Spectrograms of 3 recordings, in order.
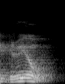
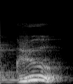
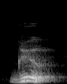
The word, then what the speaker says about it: grew: Cuidado, não é grill, tá? É grew, grew. Lembra daquele cara que é o vilão no meu malvado favorito? O senhor Gru? Então, é assim que se pronuncia, grew.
